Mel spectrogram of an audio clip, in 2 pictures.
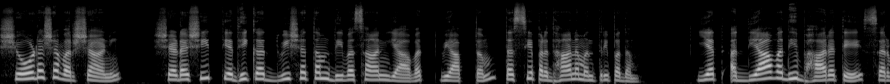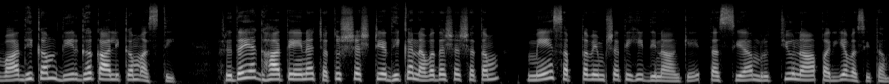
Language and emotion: Sanskrit, neutral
